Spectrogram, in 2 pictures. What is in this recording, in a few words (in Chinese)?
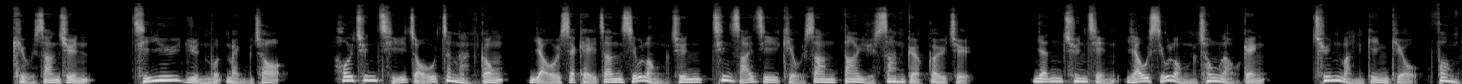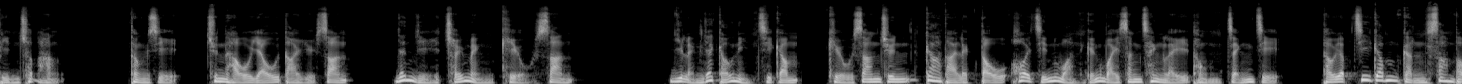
粤男; 男【专题】桥山村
